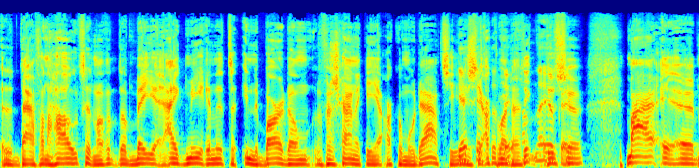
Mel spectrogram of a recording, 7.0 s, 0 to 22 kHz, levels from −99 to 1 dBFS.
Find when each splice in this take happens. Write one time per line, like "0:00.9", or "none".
0:05.2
